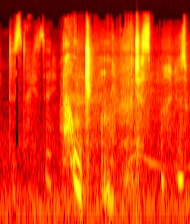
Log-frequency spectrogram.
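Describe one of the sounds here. An elderly woman speaks briefly.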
